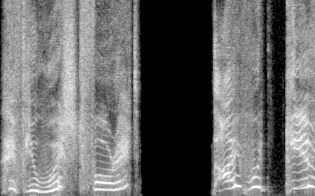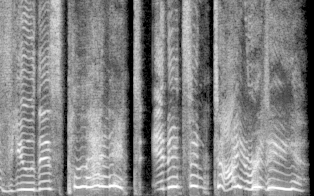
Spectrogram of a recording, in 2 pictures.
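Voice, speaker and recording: An imperious alien warlord woman who believes herself divine. Her speech is slow, formal and theatrical, with highly expressive pitch movement. It is a video game character voice in a dry, clean recording. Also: dry recording, exaggerated voice. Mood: desperate, impassioned. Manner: haughty, formal, theatrical, deliberate. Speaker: voice actress.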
